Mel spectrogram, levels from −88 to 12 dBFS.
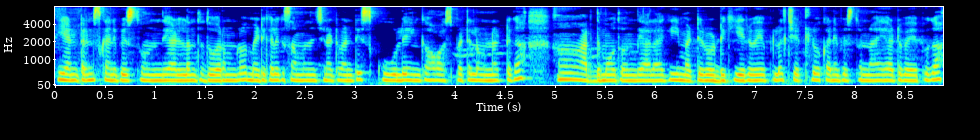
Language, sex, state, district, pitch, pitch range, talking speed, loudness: Telugu, male, Andhra Pradesh, Srikakulam, 215 Hz, 210-225 Hz, 160 wpm, -20 LUFS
